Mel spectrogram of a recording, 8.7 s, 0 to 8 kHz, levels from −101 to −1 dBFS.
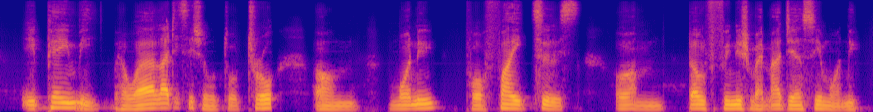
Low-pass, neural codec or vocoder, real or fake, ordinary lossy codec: none; codec, 16 kHz, 0.5 kbps, X-Codec, HuBERT features, trained on LibriSpeech; fake; none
